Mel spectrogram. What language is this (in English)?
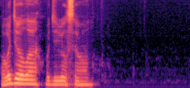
Russian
